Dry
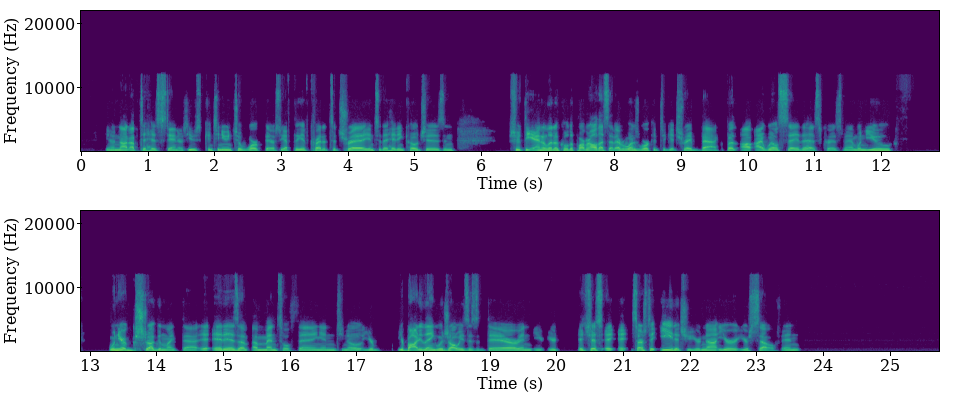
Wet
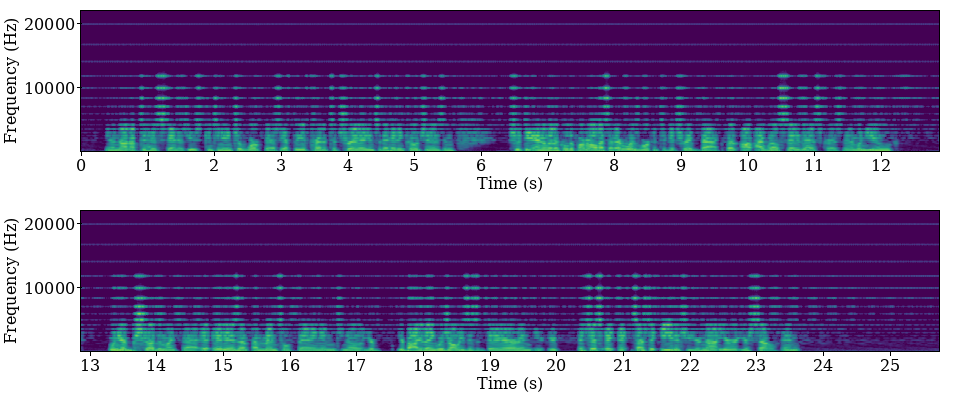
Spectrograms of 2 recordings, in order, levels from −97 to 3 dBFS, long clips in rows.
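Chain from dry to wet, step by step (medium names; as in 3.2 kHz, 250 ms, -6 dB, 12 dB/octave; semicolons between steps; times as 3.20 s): partials quantised in pitch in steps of 3 st; feedback echo behind a high-pass 290 ms, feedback 66%, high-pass 5.2 kHz, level -22 dB; Shepard-style flanger falling 1.2 Hz; trim +8.5 dB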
